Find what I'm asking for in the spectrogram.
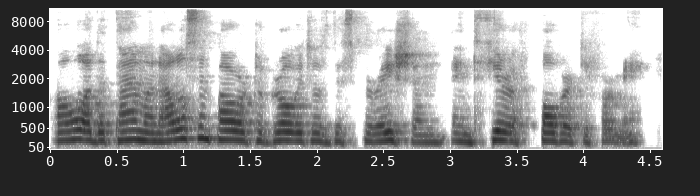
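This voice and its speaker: A woman in her forties, originally from Bulgaria, talks through her story as a podcast guest in an earnest, reflective way. Her voice is mellow and warm. The recording has a roomy echo. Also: medium pitch, steady tone, quick pace. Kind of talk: podcast interview.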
